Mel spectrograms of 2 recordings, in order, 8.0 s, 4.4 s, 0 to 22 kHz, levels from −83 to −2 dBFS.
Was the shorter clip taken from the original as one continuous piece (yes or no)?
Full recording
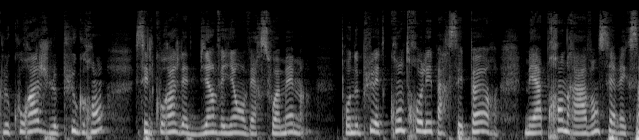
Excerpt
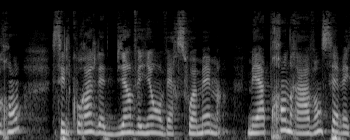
no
